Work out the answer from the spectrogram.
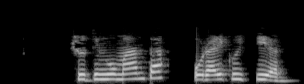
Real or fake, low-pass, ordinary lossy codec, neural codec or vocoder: real; 7.2 kHz; MP3, 24 kbps; none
